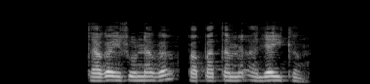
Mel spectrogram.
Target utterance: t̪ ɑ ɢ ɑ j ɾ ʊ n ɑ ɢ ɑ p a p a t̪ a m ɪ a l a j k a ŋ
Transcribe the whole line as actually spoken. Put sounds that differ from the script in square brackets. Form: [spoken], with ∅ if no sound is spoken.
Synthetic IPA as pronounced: t̪ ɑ ɢ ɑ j ɾ ʊ n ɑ ɢ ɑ p a p a t̪ a m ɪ a [ʎ] a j k a ŋ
